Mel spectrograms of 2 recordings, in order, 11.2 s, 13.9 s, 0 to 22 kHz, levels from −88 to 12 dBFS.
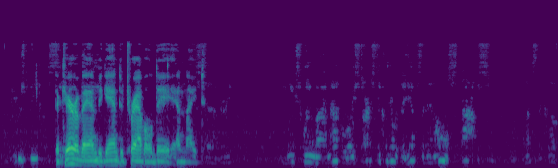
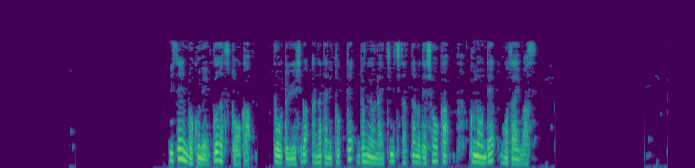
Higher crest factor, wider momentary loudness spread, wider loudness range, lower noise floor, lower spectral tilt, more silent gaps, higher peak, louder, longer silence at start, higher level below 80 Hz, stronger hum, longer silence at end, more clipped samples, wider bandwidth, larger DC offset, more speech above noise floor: about the same, 24 dB vs 20 dB; first, 29 LU vs 8 LU; first, 25 LU vs 7 LU; second, -82 dBFS vs under -90 dBFS; about the same, -5.5 dB/octave vs -6 dB/octave; second, none vs 5.16-5.30 s; second, -10 dBFS vs 0 dBFS; second, -28 LUFS vs -18 LUFS; second, 0.35 s vs 3.4 s; second, -76 dBFS vs -56 dBFS; neither; second, 1.7 s vs 3.2 s; neither; about the same, 8 kHz vs 8.2 kHz; neither; second, 50 dB vs over 73 dB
